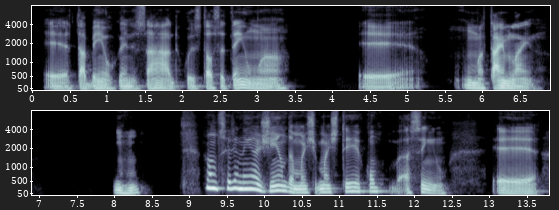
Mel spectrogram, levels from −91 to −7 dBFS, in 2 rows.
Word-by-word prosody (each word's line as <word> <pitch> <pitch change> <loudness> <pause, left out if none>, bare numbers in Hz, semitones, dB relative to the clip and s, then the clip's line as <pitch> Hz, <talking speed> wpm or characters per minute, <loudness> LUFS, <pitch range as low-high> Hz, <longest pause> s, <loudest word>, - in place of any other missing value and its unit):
Eh, 70 -2 -1
tá 75 +1 -1
bem 75 +3 0
organizado, 70 +1 -2
coisa 70 0 -4
e - - -17
tal, 80 0 +1
você 80 -2 -4
tem 90 +8 +1
uma, 75 -2 -2 1.0
eh, 65 0 -2 0.6
uma 85 -3 0
timeline? 75 -6 +2 1.2
Uhum. 90 +1 0 0.9
Não, 260 -1 +7
não 245 - +7
seria 245 0 +2
nem 230 0 +7
agenda, 165 - +3
mas 110 +1 +2
mas 120 0 0
ter 140 +2 0
con 140 0 -3 0.2
assim, 100 -6 -2 0.7
eh, 80 - +1
80 Hz, 110 wpm, -24 LUFS, 70-120 Hz, 1.2 s, Não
